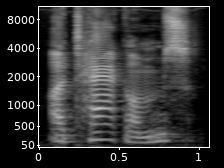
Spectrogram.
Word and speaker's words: ATACMS: Those include the ATACMS, short for Army Tactical Missile Systems, pronounced attackums, and the newer, even more accurate and even longer range precision strike missiles, or PRSM.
